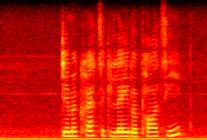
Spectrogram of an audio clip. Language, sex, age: English, female, 19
